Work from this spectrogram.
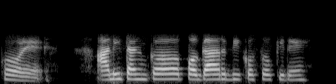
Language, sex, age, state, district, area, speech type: Goan Konkani, female, 30-45, Goa, Quepem, rural, conversation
